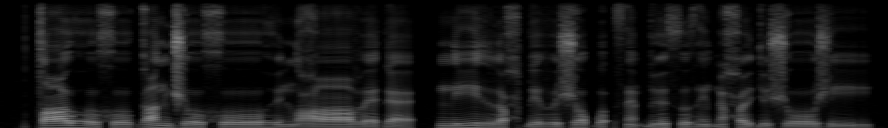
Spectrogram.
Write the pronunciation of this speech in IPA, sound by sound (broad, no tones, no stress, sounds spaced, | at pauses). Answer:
tˤ oː ɦ o x oː ɡ ɑ n d͡ʒ oː x oː ɦ ʉ n ʕ ɑː β ɛ ɗ æ | n iː r o ħ ɓ e β ø ʒ ɔ ɓ ɔ ʔ θ æ̃ ɓ ʉ θ u ð ĩ ɓ ĩ ħ ʉ ɗ y ʒ oː ʒ iː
